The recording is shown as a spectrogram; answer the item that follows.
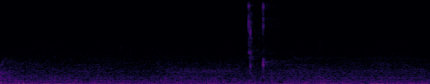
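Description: Faint room tone broken by one brief, sharp click of a computer mouse a little past a second in.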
